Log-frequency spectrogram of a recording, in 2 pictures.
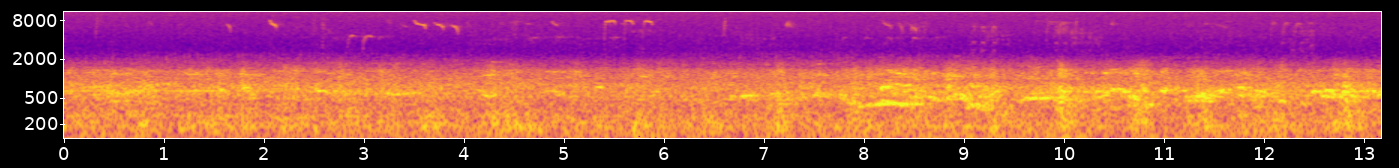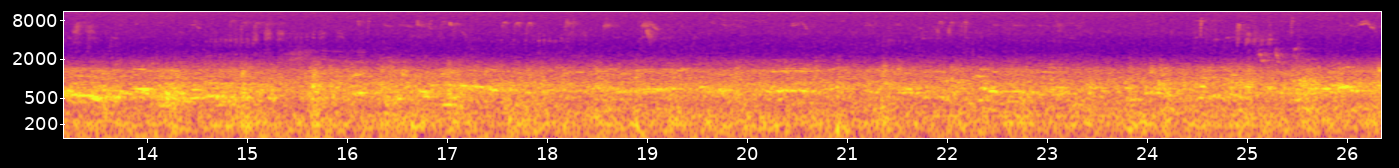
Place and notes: Horní Jiřetín, Czech Republic - Distant mine, pervasive sounds, astonishing view
This is one of the most spectacular views in existence. You stand in amongst trees and autumn colours; there are churring tits and woodpeckers. Immediately below is the historic, but run down, Castle Jeziri looking beautiful with yellow stone and dark red tiles, which in turn overlooks the broad North Bohemian plane stretching to green volcanic peaks in the far distance. The plane itself is surreal. The view is dominated by a vast open cast mine where deep pits expose brown coal seams and huge machines squeal and groan as they tear into the earth. Conveyor belt systems roar constantly carrying coal, soil and rocks kilometers across the mines to distant destinations. Elsewhere power stations with smoking, red-banded chimneys dot the landscape and the Unipetrol chemical works at Litvinov with many miles of pipes, cooling towers, storage tanks and flares gleams. The sound is constant, night and day, decade after decade.
20 October 2016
